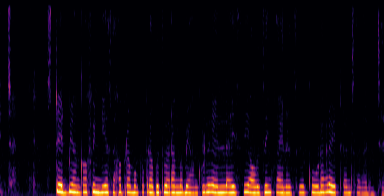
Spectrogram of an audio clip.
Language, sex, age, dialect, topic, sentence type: Telugu, female, 41-45, Telangana, banking, statement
